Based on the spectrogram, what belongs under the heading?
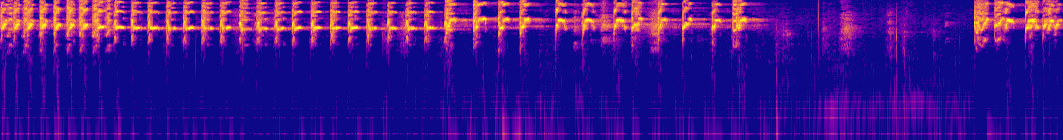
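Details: Indoor domestic parrots, described as unbalanced, give a long burst of rapid, shrill pulsed chatter for about six seconds, a brief pause with low murmuring, then chatter resumes.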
